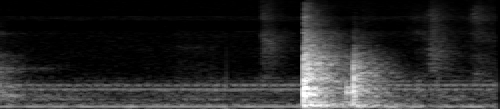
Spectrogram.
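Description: Faint steady room hum, then a single short clunk about one and a half seconds in that dies away quickly.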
